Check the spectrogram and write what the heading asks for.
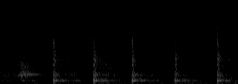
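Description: A stick of chalk writing on a chalkboard: faint, short taps and scratches of the chalk as letters are written, about two to three strokes a second.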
